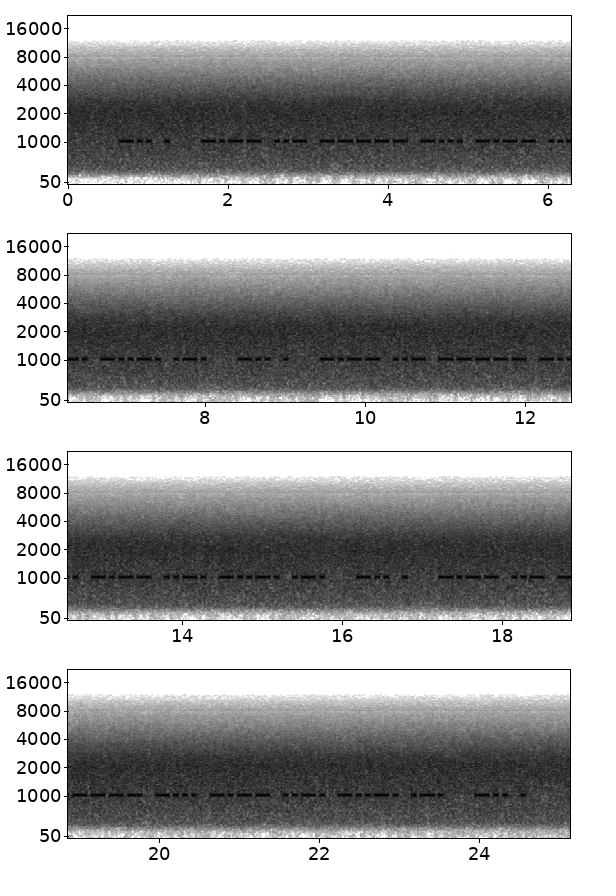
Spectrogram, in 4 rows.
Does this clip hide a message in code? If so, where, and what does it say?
Yes: Morse code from 0.6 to 24.6 s, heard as a keyed tone, machine-sent, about 21 wpm, 1030 Hz, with radio static. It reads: DE YU0BYF/R DE YU0BYF/R DE YU0BYF/R DE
